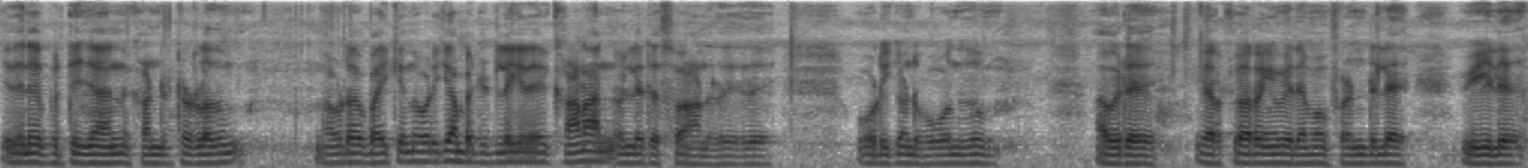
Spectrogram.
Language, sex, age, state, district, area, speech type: Malayalam, male, 60+, Kerala, Kollam, rural, spontaneous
